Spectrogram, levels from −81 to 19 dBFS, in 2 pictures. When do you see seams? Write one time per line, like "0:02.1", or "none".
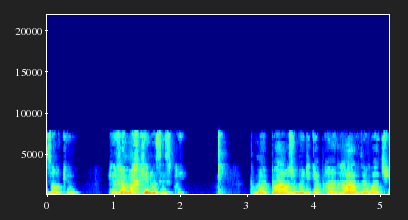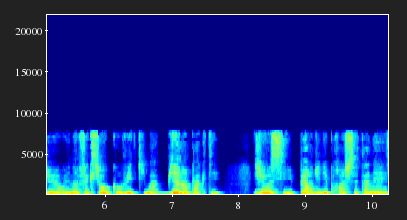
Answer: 0:04.3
